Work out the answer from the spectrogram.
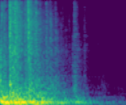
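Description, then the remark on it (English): A wooden door slams shut with a single heavy, booming thud, its deep rumble dying away over about a second into quiet. “I bolted for it and slammed the door behind me, pressing my head to the wood.”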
